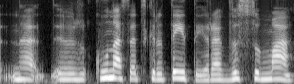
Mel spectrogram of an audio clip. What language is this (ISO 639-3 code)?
lit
